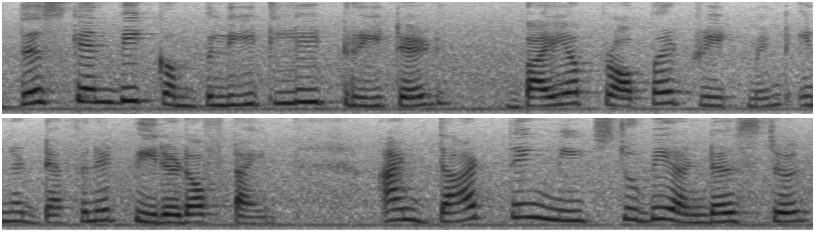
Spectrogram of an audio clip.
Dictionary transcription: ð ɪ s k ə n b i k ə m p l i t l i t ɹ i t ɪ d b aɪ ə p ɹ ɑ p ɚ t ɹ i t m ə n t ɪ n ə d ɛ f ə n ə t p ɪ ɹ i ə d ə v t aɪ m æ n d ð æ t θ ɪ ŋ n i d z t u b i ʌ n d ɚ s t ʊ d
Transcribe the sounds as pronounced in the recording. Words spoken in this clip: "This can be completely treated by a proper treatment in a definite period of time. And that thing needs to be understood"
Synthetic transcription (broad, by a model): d ɪ s k ə n b i k ə m p l i t l i t ɹ i t ɪ d b aɪ ə p ɹ ɑ p ɚ t ɹ i t m ə n t ɪ n ə d ɛ f ə n ə t p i ɹ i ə d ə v t aɪ m æ n d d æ t t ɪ ŋ n i d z t u b i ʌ n d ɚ s t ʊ d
